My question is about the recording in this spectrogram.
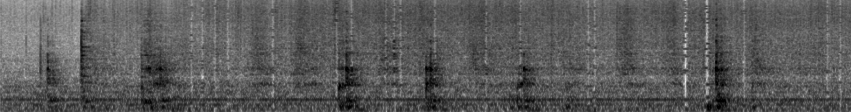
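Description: Wooden spatula stirring sago-pearl khichdi in a frying pan, scraping through the pearls and against the pan about once a second over a steady sizzle as it simmers on low flame.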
